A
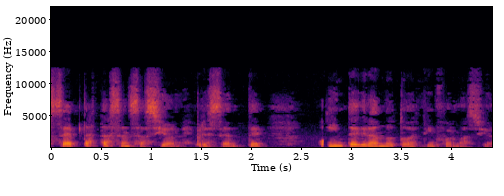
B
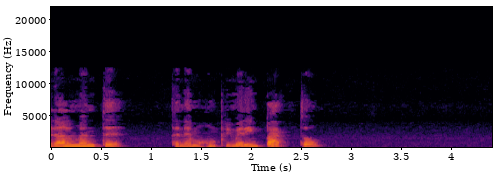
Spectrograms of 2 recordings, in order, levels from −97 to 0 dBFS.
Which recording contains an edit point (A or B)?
A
